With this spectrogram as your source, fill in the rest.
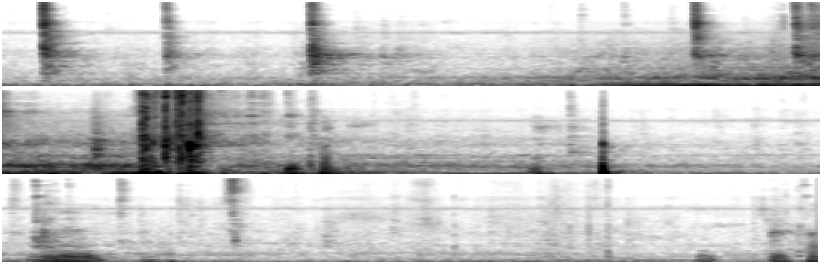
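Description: Wire cage bars clink and rattle.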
